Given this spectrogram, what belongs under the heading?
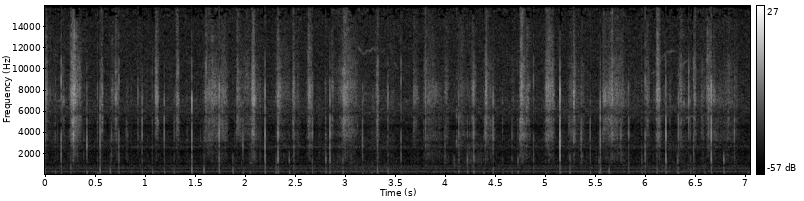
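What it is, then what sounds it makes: Plastic phone keyboard being typed on. Both thumbs type on the backlit physical plastic keyboard of a BlackBerry Priv smartphone, producing a rapid, uneven stream of short, crisp key clicks with bright ticks. A faint steady low hum runs underneath throughout.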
